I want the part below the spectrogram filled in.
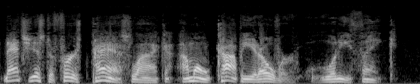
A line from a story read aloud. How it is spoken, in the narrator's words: said hastily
